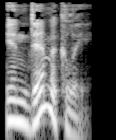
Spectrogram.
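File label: "endemically", British English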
